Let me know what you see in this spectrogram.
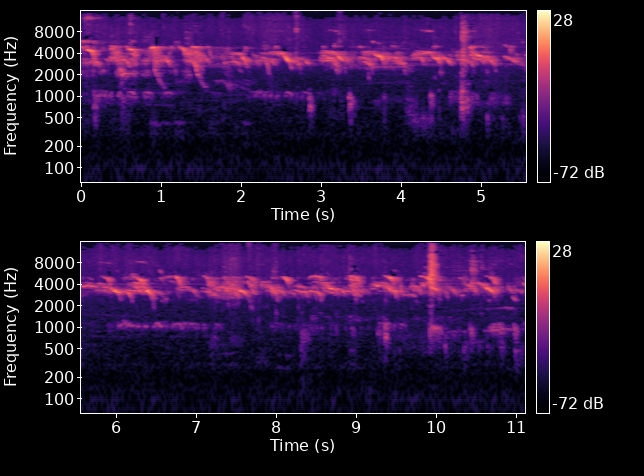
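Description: Birds chirping continuously, many short high calls overlapping one another, with some lower calls and the odd click among them.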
